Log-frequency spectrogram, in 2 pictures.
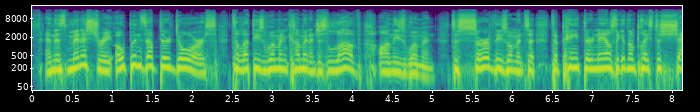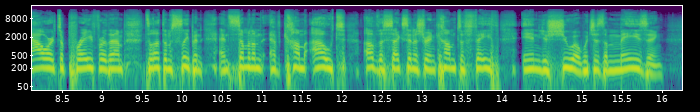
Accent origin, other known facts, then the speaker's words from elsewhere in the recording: Canada; now in Jerusalem, Israel; I am Canadian, not American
